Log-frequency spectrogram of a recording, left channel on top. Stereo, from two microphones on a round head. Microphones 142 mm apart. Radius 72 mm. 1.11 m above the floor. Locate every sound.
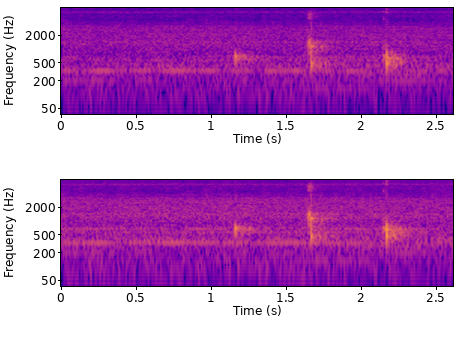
0.0 s an insect: 15° right (ahead or behind), 3.5 m
1.1 s ticking: 10° right (ahead or behind), 0.6 m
